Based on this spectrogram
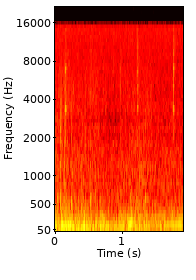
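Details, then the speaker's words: Honda Ridgeline driving over bumps after wet silicone was applied at the dash speaker: low, even road rumble with no dash buzz or rattle; the rattle, thought to be from the speaker cover grille, is now gone. "yeah it's gone rattle gone it was the speaker cover Grill"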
